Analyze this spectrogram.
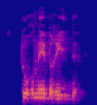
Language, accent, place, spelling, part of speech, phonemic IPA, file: French, France, Lyon, tourner bride, verb, /tuʁ.ne bʁid/, LL-Q150 (fra)-tourner bride.wav
- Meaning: to do a U-turn, to turn around, to turn tail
